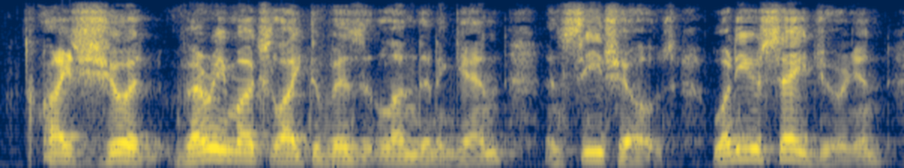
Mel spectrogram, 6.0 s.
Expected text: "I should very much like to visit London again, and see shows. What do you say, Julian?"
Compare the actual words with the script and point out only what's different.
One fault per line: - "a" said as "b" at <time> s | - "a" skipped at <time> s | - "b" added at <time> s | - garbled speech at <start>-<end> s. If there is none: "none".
none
